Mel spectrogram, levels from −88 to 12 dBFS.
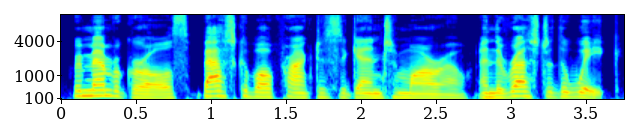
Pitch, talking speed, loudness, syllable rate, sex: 160 Hz, 210 wpm, -20 LUFS, 6.0 syllables/s, female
